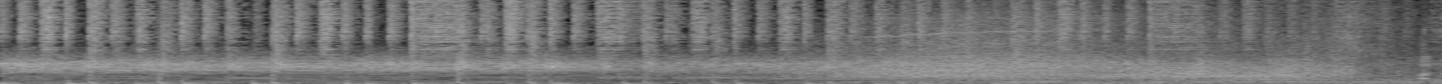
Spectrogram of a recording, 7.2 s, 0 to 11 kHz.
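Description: A Renault Clio V6 lapping the Circuit d'Albi racetrack, its engine roaring loud and close as it revs hard and shifts, with brief tyre squeal mixed into the continuous drive.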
